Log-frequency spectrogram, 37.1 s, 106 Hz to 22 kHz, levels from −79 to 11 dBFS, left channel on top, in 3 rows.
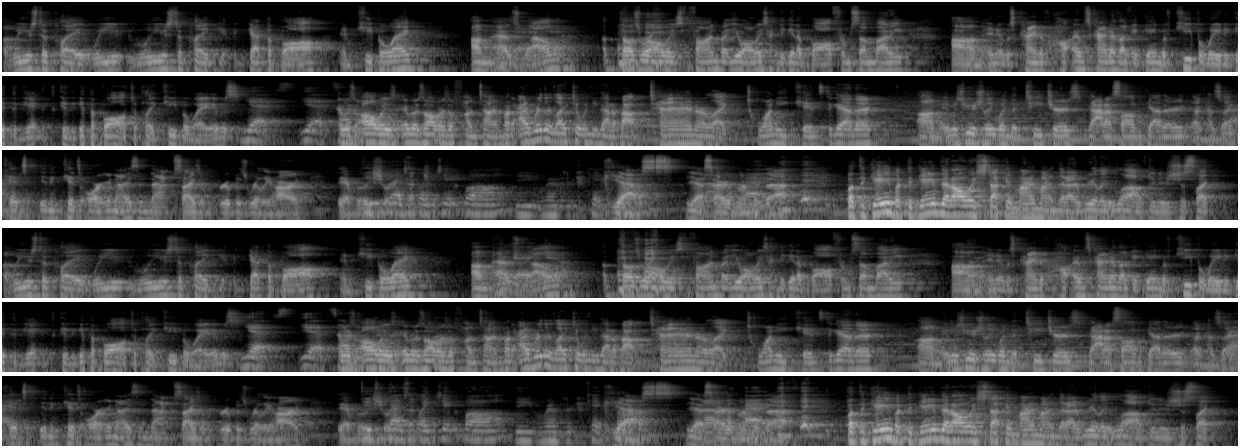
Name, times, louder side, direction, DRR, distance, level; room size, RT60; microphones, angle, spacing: voice 1, 0.0-4.1 4.7-5.6 6.0-14.7 15.7-21.1 21.5-27.7 28.1-28.7 30.7-32.6 33.3-36.8, left 2 dB, 15° left, 7 dB, 0.6 m, -28 dB
voice 2, 3.8-4.1 4.9-5.7 6.1-6.6 9.6-9.8 10.4-10.6 14.7-15.1 15.3-16.9 18.1-18.2 21.6-22.1 24.5-25.0 28.3-31.2 31.7-32.8 33.2-33.5, right 2 dB, 55° right, 5 dB, 1.1 m, -35 dB
sound 1, 17.7-35.9, left 2 dB, 70° left, 1.3 m, -46 dB
11.5 x 4.8 x 3.9 m, 0.97 s
head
